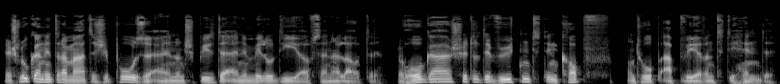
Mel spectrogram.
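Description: A man's voice: sits low, lively intonation, moderate pace, hardly any pauses, no room sound, clean studio sound. A man narrating a scripted fantasy story in a dramatic storytelling style.

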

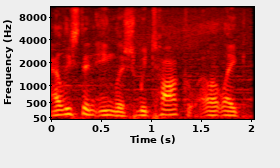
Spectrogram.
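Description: A man's voice: mid-range voice, a little fast, music in the background. Rambling male streamer, easygoing chat. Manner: rambling, many fillers and restarts. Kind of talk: casual chat while gaming. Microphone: studio mic in front of face.

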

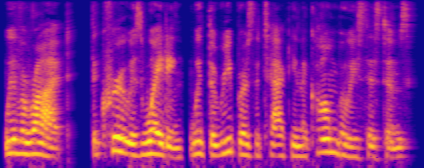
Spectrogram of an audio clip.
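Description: Female ship AI, low voice, composed, precise, formal, deadpan, video game dialogue. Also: normal speed. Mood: composed, matter-of-fact. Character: calm, courteous female artificial intelligence aboard a starship.

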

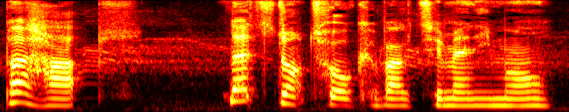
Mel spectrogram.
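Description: A woman playing a wartime village boy who turns quiet and reluctant when his father comes up. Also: mid-range voice, moderate pace, natural voice. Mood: guarded. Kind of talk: audio play acting.

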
